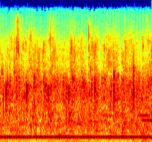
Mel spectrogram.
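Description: A football homecoming crowd applauds an injured player being stretched off the field, steady distant clapping from many hands spread across the stands, fairly faint and continuous throughout.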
